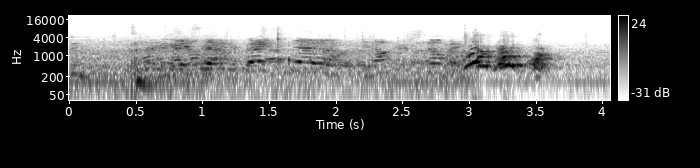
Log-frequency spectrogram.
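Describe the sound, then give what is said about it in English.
A dog barks and yips excitedly in a rapid series of sharp calls, fairly loud, while police officers have it right by a man's face, with people talking over it and a steady low hum underneath. “Oh damn, they got the dog right by his face.”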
